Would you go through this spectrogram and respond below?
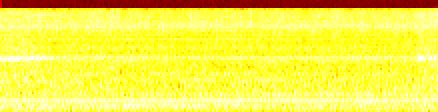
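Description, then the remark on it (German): A continuous, loud grinding of a grinding wheel against an old, no-longer-needed grinding stone, throwing sparks, to sharpen the wheel: a harsh, steady rasp with a faint whine running through it, with no talking. “Ist jetzt ein Stein, der nicht mehr benötigt wird, Gott sei Dank. Weil er sich so funken jetzt. In dem Fall ein Schleifstein.”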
